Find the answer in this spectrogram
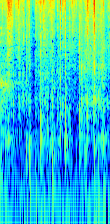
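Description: Plastic wrapping on a trading-card hobby box crinkling and crackling in rapid small clicks as hands turn and handle the box.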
